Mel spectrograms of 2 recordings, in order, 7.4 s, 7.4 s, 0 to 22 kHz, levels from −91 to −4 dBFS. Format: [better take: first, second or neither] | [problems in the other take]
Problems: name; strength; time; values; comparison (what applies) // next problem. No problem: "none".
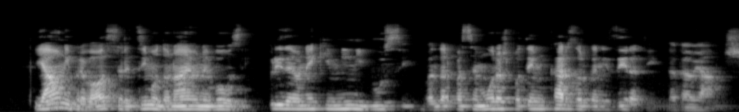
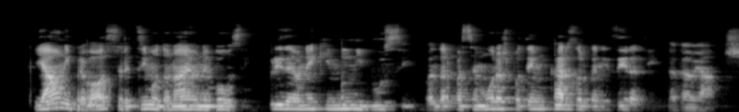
first | noise reduction (neural mask model RNNoise)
